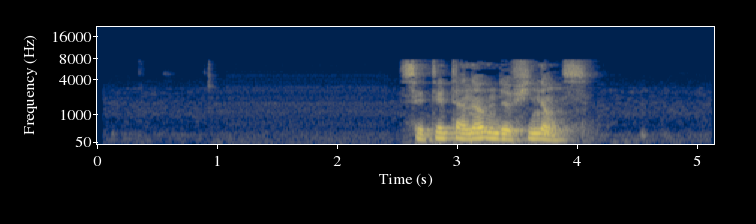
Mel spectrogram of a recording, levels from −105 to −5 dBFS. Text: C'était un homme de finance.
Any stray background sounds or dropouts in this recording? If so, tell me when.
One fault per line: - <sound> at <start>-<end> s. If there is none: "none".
none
